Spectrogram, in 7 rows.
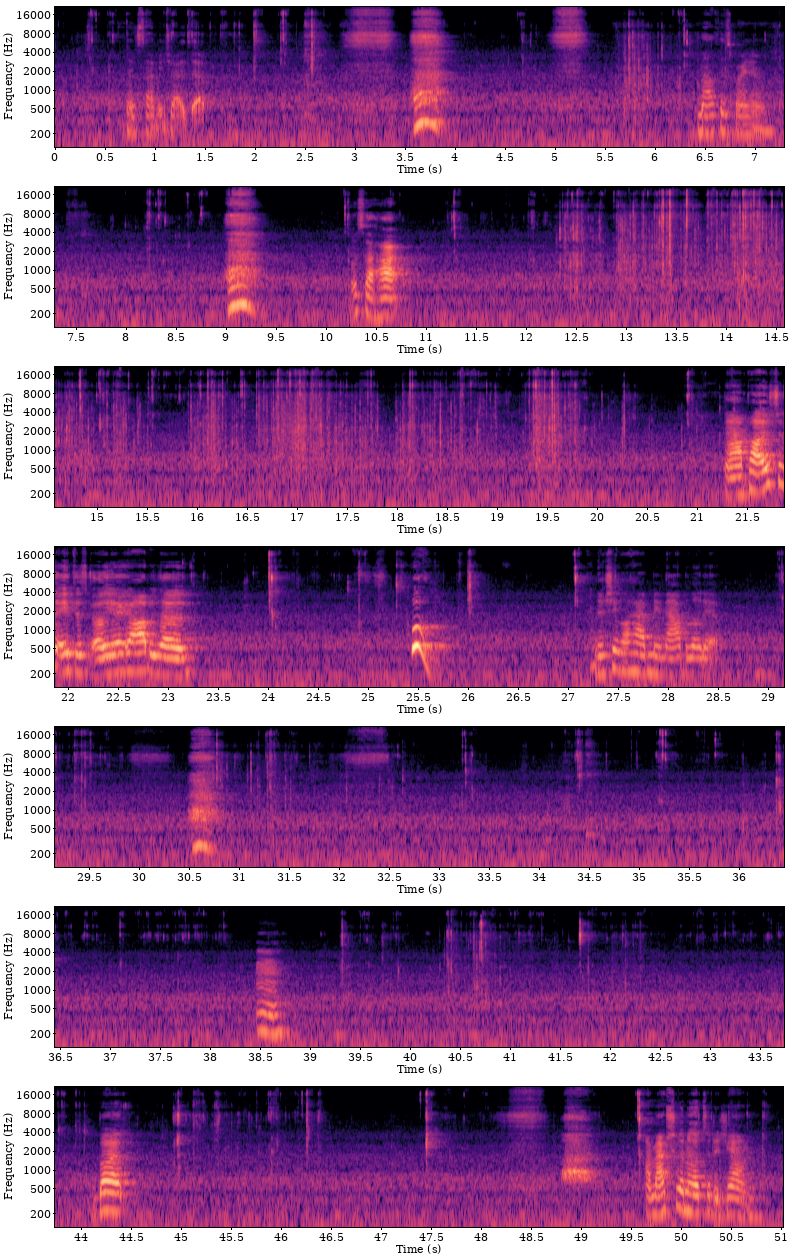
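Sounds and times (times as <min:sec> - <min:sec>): steady low hum: 0:00.0 - 0:51.0
chewing and mouth smacks: 0:00.2 - 0:00.7, 0:01.6 - 0:02.8, 0:07.4 - 0:08.9, 0:11.2 - 0:21.3, 0:23.7 - 0:26.2, 0:29.0 - 0:30.2, 0:30.8 - 0:38.4, 0:39.1 - 0:44.1, 0:44.8 - 0:46.6, 0:47.3 - 0:48.0
small clicks and crackles: 0:05.6 - 0:06.4, 0:12.3 - 0:21.3.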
